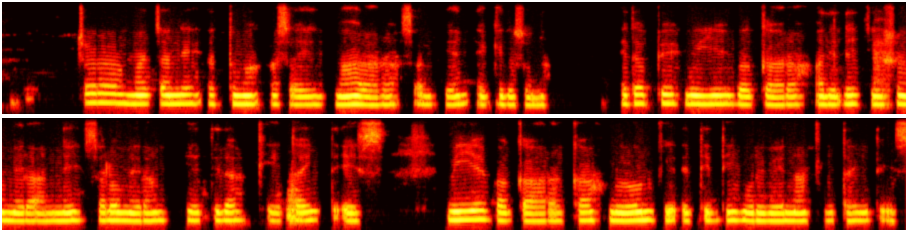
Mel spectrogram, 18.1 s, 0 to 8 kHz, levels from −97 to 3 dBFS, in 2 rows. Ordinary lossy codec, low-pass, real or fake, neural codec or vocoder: Opus, 24 kbps; 7.2 kHz; real; none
